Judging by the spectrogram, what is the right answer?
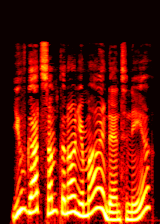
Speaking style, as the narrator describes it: she said anxiously

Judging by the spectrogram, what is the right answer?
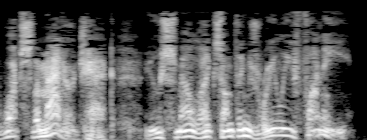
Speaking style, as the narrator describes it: Wolf whispered hoarsely

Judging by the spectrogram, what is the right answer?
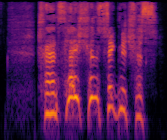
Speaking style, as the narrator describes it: she called out

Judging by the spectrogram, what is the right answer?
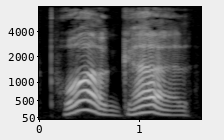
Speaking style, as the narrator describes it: Padma sighs

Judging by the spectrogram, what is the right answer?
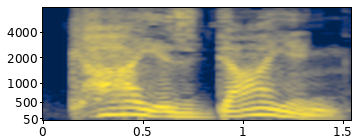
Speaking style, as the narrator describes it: Simon pleaded

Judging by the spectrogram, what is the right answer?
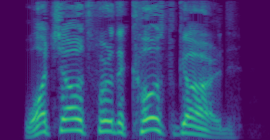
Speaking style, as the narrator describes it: the big man next to Mahmoud shouted over the noise

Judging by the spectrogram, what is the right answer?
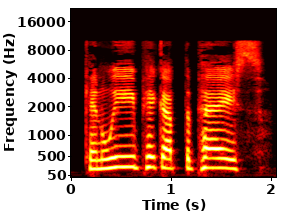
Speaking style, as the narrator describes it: Robert Lightwood grumbled

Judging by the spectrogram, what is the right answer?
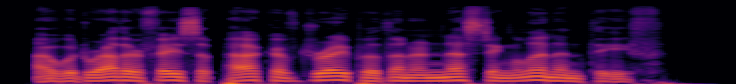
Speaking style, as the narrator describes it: Maddock said grimly

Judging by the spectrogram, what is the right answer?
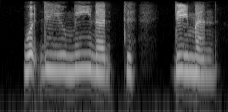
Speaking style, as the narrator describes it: I stutter

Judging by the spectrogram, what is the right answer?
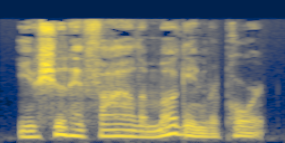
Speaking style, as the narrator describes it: Virgil said under his breath

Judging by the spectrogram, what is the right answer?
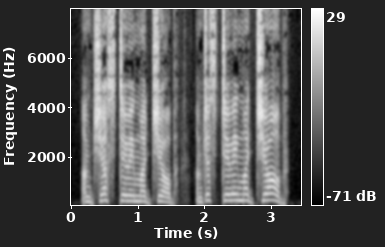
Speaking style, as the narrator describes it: one of them say in a raised voice

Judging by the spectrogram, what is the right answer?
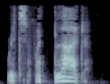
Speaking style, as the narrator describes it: Nick said in a hushed voice

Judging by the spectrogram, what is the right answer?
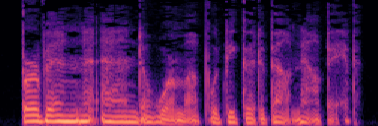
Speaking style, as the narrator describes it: Hicks's voice was less tight, not less exhausted, when he murmured

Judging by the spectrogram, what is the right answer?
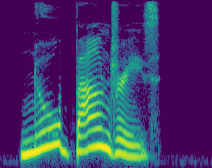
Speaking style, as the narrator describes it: Siobhan shouting

